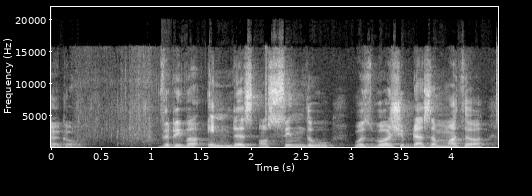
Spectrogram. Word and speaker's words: Sindhu: The Persians who came to India had heard of the fabled Sindhu river. Except that when they pronounced it, they dropped the S and called the river Hindu.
